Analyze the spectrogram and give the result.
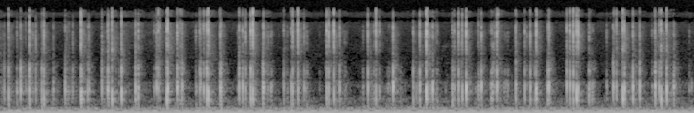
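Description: Fingernails on both hands rapidly tap and scratch near the lower edge of a flat, thin, hollow rose-gold metallic faux leather zip cosmetic pouch with printed branding. The dense, irregular clicks and scrapes run continuously over a steady low hum.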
